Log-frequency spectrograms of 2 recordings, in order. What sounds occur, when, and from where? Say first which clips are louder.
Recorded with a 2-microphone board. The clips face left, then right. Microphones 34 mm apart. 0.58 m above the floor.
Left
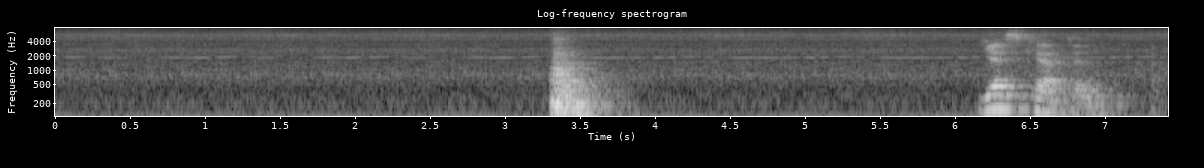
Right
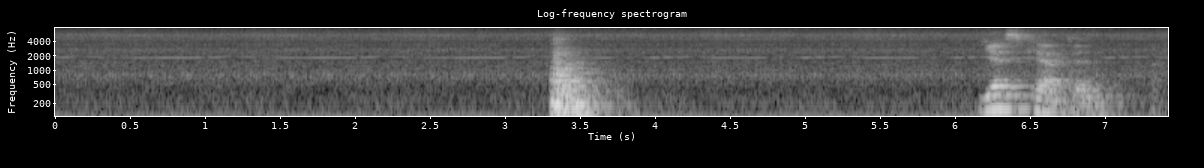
3.3 s knocking: even; 5° right (ahead or behind), 1.5 m
6.2 s a man speaking: left 1 dB; 10° left (ahead or behind), 0.8 m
